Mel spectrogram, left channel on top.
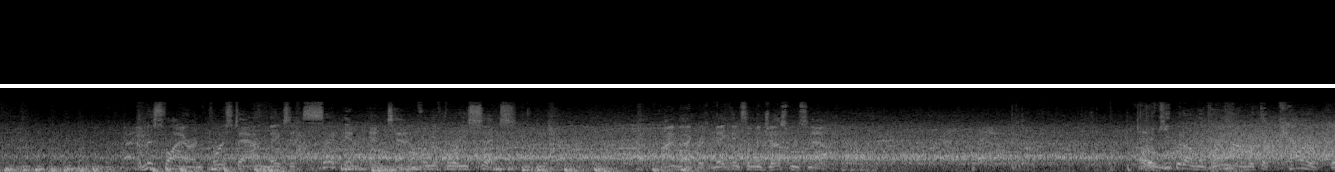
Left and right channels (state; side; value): silent; left; 57 dB below the other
